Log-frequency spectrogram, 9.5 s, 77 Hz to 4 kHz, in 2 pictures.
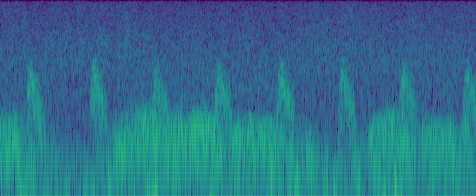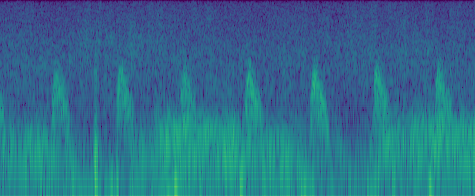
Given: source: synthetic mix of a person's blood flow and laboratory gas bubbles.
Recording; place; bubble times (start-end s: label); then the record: Doppler ultrasound of blood flow; subclavian vein
no bubbles
From the record:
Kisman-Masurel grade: 000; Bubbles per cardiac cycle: 0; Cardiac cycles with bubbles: 0%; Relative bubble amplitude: no bubbles discernible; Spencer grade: 0 (complete lack of bubble signals)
